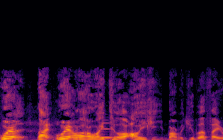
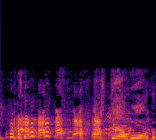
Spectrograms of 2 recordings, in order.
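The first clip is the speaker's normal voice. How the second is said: laughing disbelief; much slower than usual. Real, not acted. Laughing exasperated punchline.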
